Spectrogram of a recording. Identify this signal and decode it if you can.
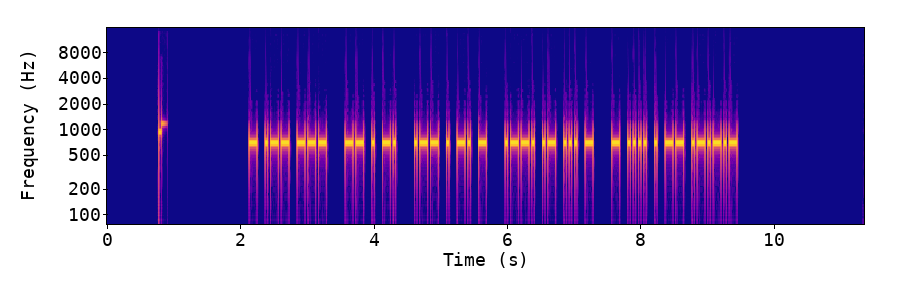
Morse code, heard as a keyed tone, about 30 wpm, 700 Hz. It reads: TWO MEN WENT PAST THEM.
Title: Sentences from Top 1000 Words - Review Part 3 - 30wpm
